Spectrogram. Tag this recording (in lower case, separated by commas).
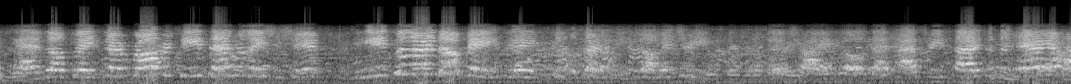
music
